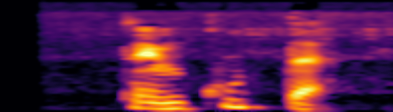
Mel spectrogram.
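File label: "tẽn-kuta", Mooré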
